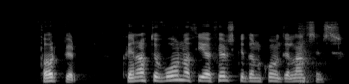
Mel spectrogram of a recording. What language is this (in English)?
Icelandic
